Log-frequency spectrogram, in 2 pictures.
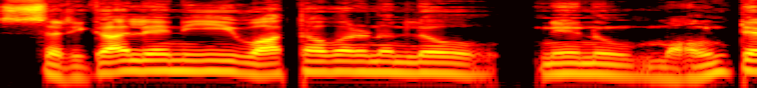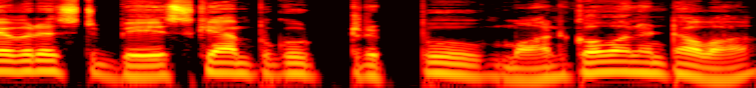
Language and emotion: Telugu, fearful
